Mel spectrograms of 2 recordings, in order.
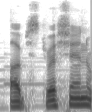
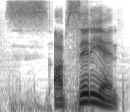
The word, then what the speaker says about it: Obsidian: more token efficient with obstition rather than raw cloud code memory. Uh, that coupled with Jay Dark and Jay Dark Munch and Obstition. I hope I'm saying it right. Obsidian. Obsidian.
